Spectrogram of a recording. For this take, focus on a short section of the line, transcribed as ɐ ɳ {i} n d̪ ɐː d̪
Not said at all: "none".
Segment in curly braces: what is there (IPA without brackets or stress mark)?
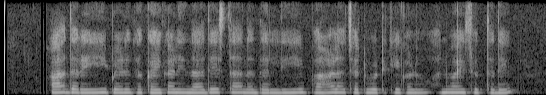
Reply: i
